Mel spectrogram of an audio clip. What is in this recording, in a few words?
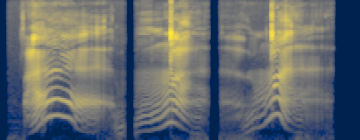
happy, speech; Worms3D; Spanish Inquisition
